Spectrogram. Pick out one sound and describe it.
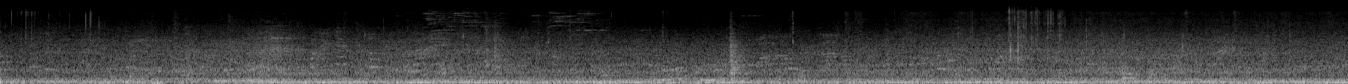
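A girl chews food close by.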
